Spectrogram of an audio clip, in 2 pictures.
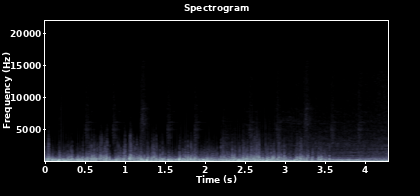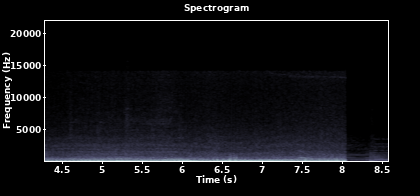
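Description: Motorboat engine running under power while towing, with wind buffeting the microphone; from about three seconds in the steady engine note comes through more clearly and dips slightly near the end.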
